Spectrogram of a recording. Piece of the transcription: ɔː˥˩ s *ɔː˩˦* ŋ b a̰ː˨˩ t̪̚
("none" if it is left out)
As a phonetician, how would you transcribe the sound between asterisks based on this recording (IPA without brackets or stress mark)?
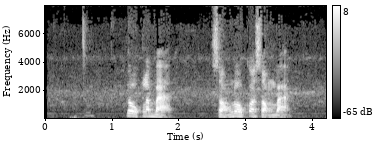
ɔː˩˦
